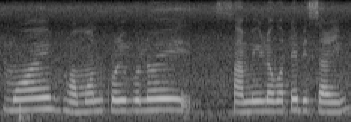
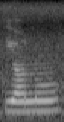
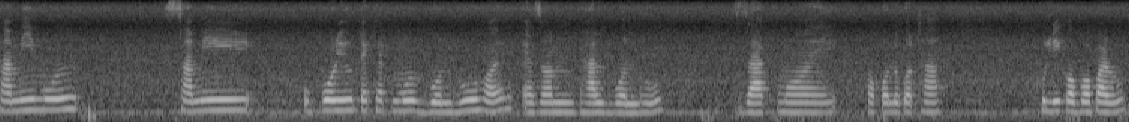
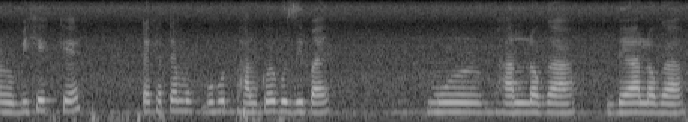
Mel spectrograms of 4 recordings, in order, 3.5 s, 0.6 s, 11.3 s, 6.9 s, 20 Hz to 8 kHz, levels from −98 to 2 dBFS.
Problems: constant background noise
